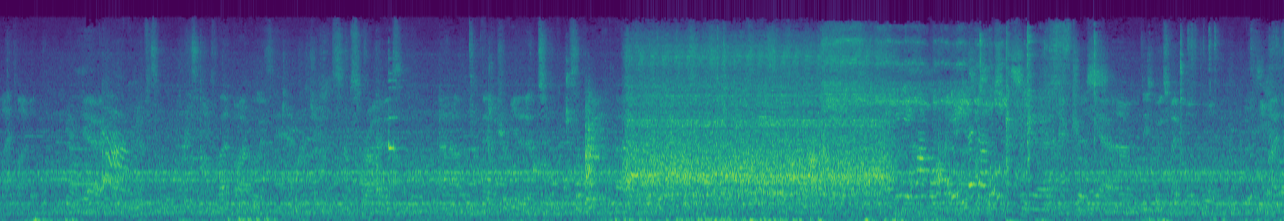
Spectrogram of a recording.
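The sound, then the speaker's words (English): Busy cafe ambience in the Sydney CBD: a steady wash of background noise and murmured chatter, with scattered sharp clinks and clatters of dishes throughout, growing louder and denser for a few seconds near the middle. “A listener kindly sent in some audio that they captured at the scene.”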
